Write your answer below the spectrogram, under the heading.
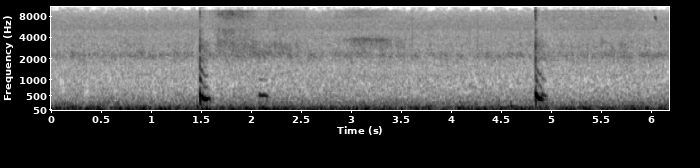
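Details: Teru, a senior black-and-white cat, asleep on a bed beside Homare: two short, sharp, falling nasal squeaks, 'puu puu', over steady low breathing rumble, spaced about three seconds apart.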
